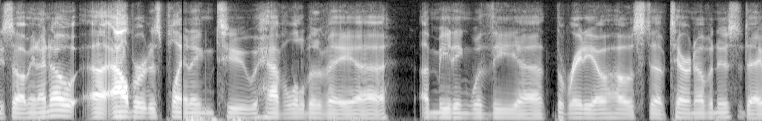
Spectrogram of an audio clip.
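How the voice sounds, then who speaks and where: A man running a tabletop roleplaying game as game master, recapping in a halting way as he thinks aloud. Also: fairly low pitch, a bit bright, clean tone, dry recording, dull audio.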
